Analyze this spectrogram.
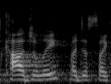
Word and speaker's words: Kajoli: My friend actually is Kajoli. I mispronounced it for years, so I just figured I'd correct it.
